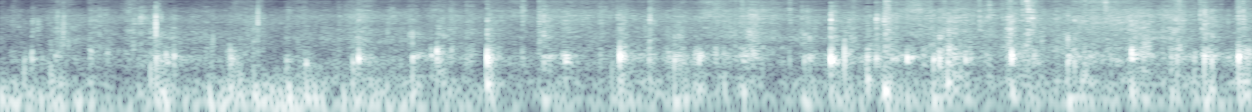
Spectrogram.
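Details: Friesian mares moving in a pasture, their hooves landing in fairly steady clip-clop knocks about twice a second, each with a brief ringing tap, above a low rumbling bed of soft footfalls.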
